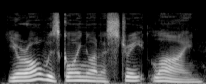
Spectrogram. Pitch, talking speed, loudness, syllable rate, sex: 160 Hz, 205 wpm, -14 LUFS, 4.7 syllables/s, male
